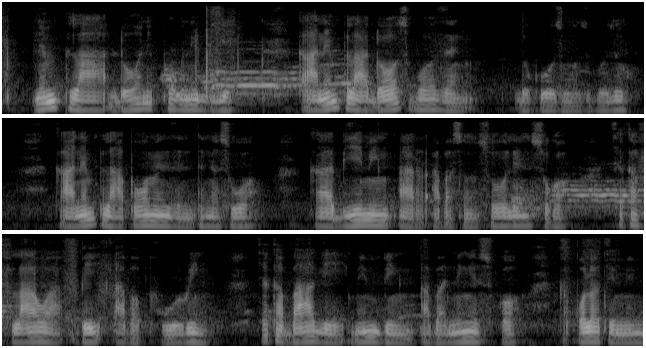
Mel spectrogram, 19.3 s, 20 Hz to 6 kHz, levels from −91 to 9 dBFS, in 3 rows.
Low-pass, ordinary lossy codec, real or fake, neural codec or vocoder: 5.4 kHz; MP3, 48 kbps; real; none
